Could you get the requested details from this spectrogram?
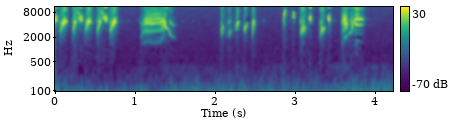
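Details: Singing European goldfinch in the wild, giving quick bright chirps, a harsh buzzy rasp, then more tinkling twitters in short phrases over faint low rumble.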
